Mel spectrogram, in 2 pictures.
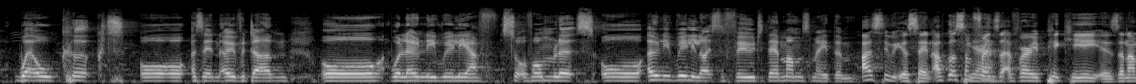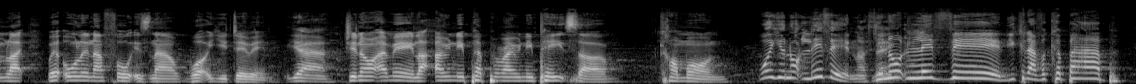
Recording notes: Live at Latitude. Recorded LIVE FROM LATITUDE FESTIVAL 2023.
